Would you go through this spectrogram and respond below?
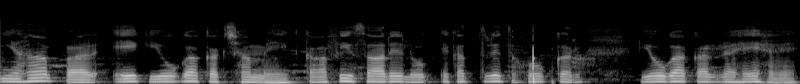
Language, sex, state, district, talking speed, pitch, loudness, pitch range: Hindi, male, Uttarakhand, Tehri Garhwal, 110 wpm, 120 Hz, -23 LUFS, 115-130 Hz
